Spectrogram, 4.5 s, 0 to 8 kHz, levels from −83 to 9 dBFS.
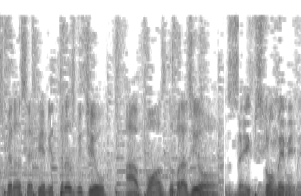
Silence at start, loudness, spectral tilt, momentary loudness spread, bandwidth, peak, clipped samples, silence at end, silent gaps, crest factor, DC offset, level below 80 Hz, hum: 0 s; -22 LUFS; -7 dB/octave; 8 LU; 7.6 kHz; -6 dBFS; under 0.1%; 0 s; none; 14 dB; under 0.1%; -36 dBFS; none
